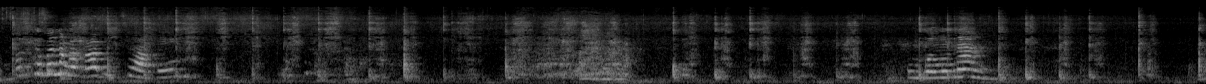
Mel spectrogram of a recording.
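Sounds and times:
garlic sizzling in butter: 0.0s - 12.0s
metal spoon scraping a pan: 0.0s - 12.0s.

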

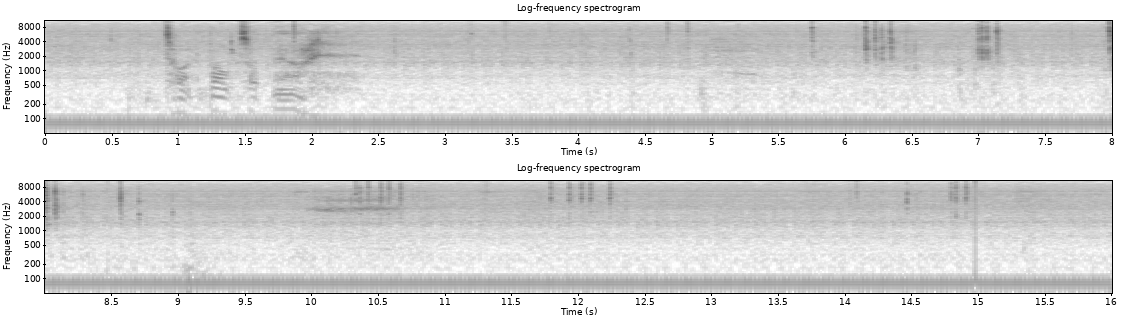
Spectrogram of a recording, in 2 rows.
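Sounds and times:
low hum: 0.0s - 16.0s
ratchet spanner clicking: 10.3s - 10.8s, 11.8s - 12.3s, 14.8s - 15.0s.

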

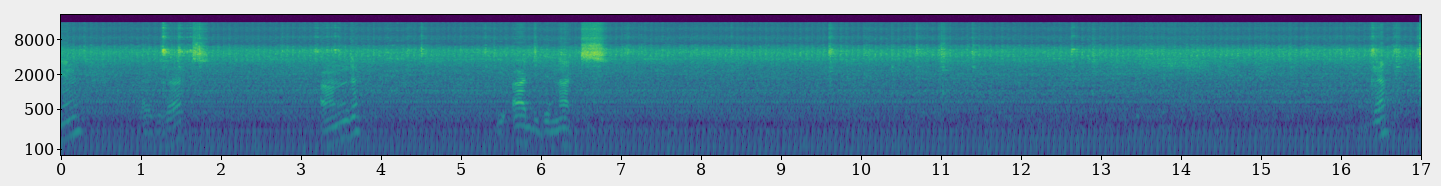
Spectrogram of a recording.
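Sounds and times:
machine engine drone: 0.0s - 17.0s
faint clicks of metal parts: 1.2s - 2.0s, 3.0s - 5.7s, 9.5s - 11.7s, 12.6s - 13.0s, 16.3s - 17.0s.

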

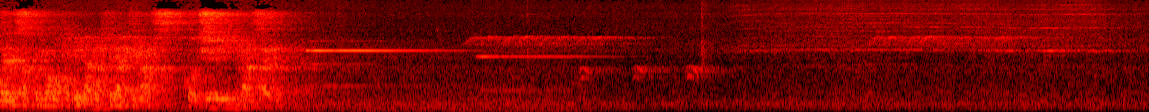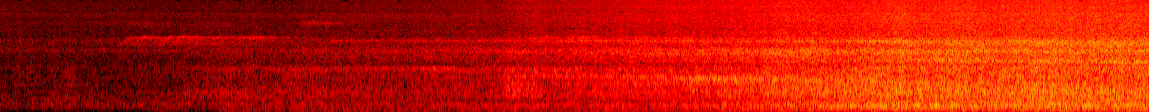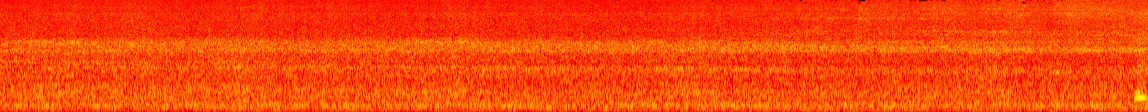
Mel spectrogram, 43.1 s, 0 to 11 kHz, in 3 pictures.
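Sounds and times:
train rolling noise: 16.3s - 43.0s.

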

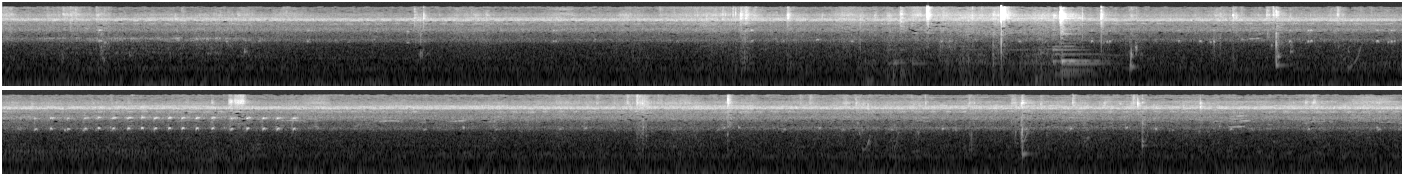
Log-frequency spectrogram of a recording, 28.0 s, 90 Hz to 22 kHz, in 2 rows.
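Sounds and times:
steady high hiss: 2.7s - 11.4s
faint ticks: 7.2s - 14.0s, 20.3s - 26.5s.

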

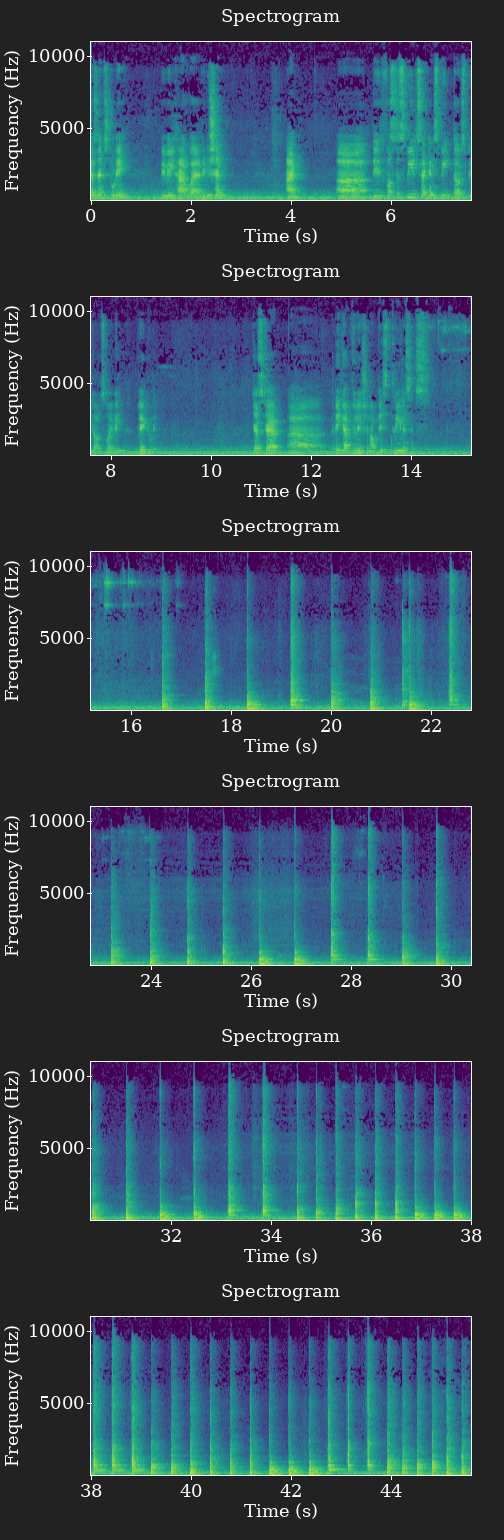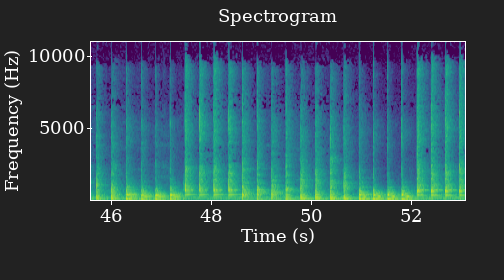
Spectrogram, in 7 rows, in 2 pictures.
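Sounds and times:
mridangam drum strokes: 18.4s - 28.7s, 29.8s - 53.0s.

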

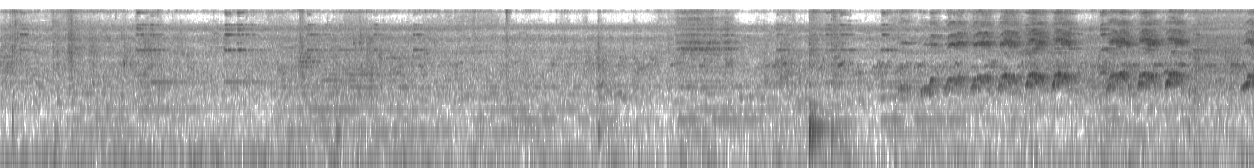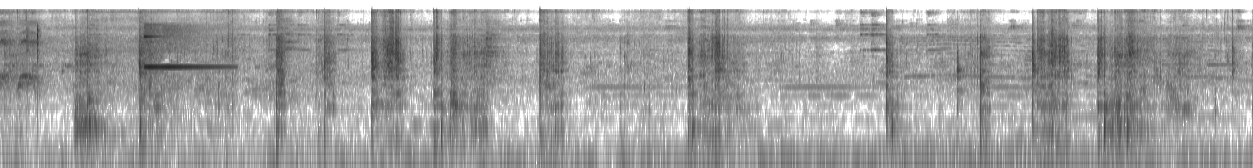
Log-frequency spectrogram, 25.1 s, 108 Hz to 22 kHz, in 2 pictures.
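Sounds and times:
bird calling: 8.8s - 14.9s
metal spoon clinking in pot: 13.9s - 25.0s.

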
